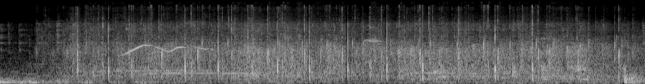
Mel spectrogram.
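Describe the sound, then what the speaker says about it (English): Sustained audience applause fills a school winter jazz concert hall, steady dense clapping throughout with a few cheers and whistles rising above it. "So please give a huge round of applause to the rest of our staff and our administration at Santa Fe."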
